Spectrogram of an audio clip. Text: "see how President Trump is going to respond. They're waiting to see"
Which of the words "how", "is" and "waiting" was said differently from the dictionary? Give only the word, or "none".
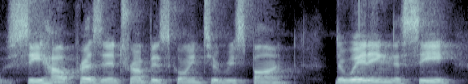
none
